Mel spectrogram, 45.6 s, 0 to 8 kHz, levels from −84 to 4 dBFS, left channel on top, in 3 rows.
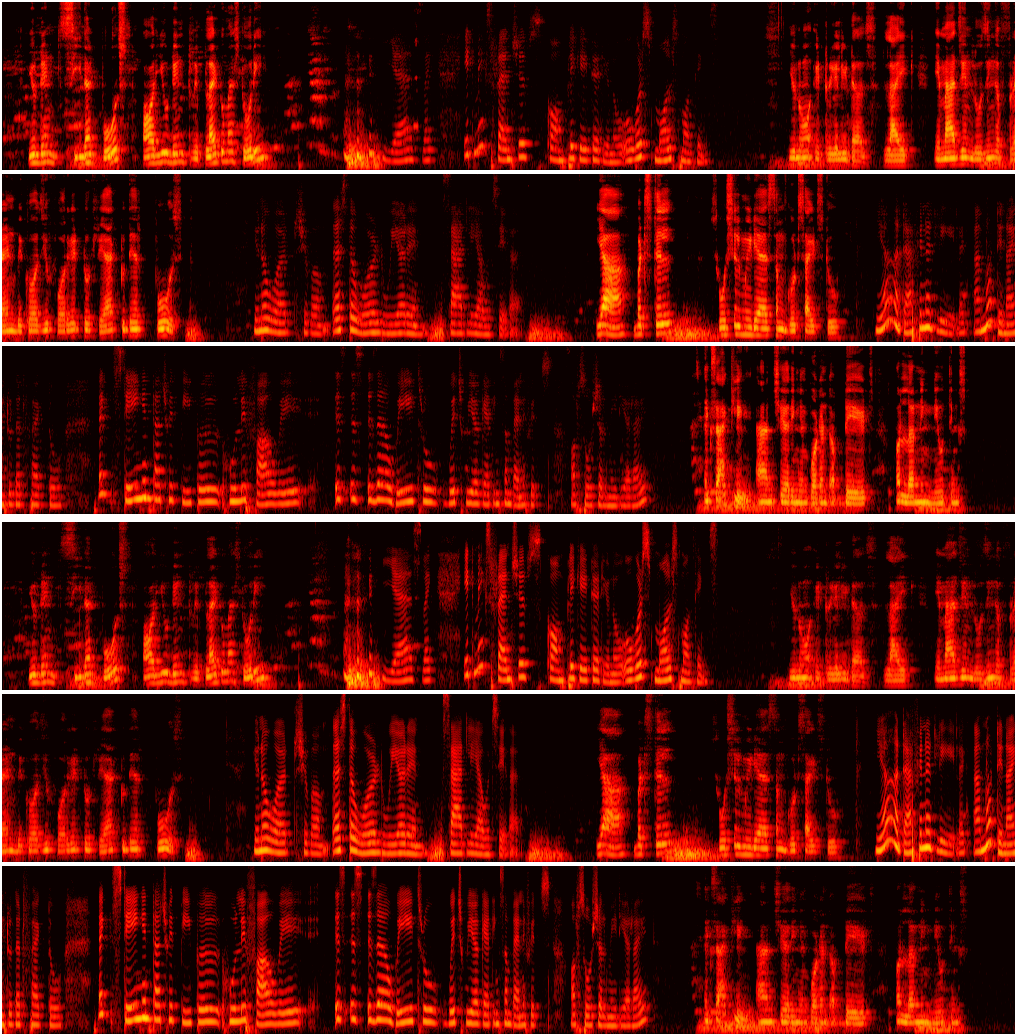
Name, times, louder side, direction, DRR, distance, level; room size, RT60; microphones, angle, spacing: voice 1, 0.2-4.9 11.8-13.6 14.0-17.9 24.1-25.3 25.9-27.8 40.7-43.4 43.8-44.8, left 5 dB, 85° left, 0.7 m, -34 dB
voice 2, 1.1-1.5 5.1-10.6 11.8-12.0 14.7-14.8 18.0-18.1 19.0-23.6 25.1-25.9 28.3-35.1 35.4-40.1 40.8-41.7 42.2-42.7 44.1-44.5, right 3 dB, 45° right, 0.6 m, -38 dB
11.5 x 5.1 x 4.2 m
head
